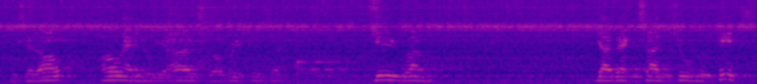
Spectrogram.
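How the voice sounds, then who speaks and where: Against noticeable background noise, a man speaks with monotone, flat intonation. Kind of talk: interview answer. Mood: reflective, matter-of-fact. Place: studio.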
